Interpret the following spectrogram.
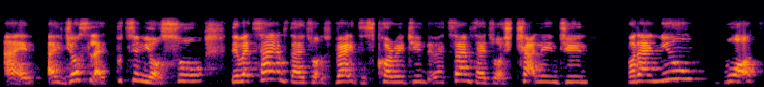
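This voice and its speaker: A young woman with a Nigerian accent speaks in earnest, sharing a personal testimony with a group online. Her voice sits fairly high, and she leans on repeated phrases to drive her points home. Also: fairly bright tone, muffled recording. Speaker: guest speaker. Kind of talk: testimony talk at an online meeting.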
